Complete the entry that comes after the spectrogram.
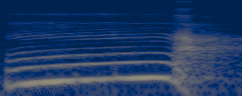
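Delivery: "Ma" with a long hummed m; syllable sounded out. Shown as a demonstration. Teacher showing how the syllable is read, drawn-out m. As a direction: hum the m, then release a short a in "Ma". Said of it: "je prends ma".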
